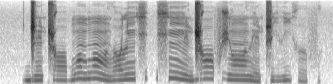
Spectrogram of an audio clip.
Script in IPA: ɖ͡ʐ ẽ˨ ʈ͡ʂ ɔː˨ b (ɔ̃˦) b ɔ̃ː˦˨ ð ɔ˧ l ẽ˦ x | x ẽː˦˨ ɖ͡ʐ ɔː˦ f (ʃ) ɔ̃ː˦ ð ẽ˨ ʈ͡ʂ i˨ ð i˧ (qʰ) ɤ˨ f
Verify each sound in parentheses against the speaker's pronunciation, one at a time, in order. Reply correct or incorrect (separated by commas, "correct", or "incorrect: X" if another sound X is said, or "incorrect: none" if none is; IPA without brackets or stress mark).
correct, incorrect: ʒ, incorrect: ʔ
